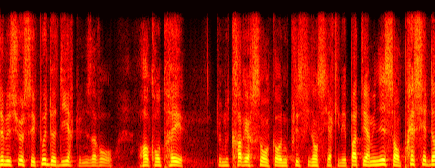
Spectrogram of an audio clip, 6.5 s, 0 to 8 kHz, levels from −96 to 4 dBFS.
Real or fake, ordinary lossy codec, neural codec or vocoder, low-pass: fake; none; codec, 16 kHz, 1 kbps, X-Codec, HuBERT features, trained on LibriSpeech; 7.2 kHz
